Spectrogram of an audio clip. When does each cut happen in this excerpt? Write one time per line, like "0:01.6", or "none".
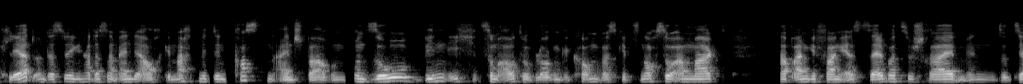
0:03.4
0:06.0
